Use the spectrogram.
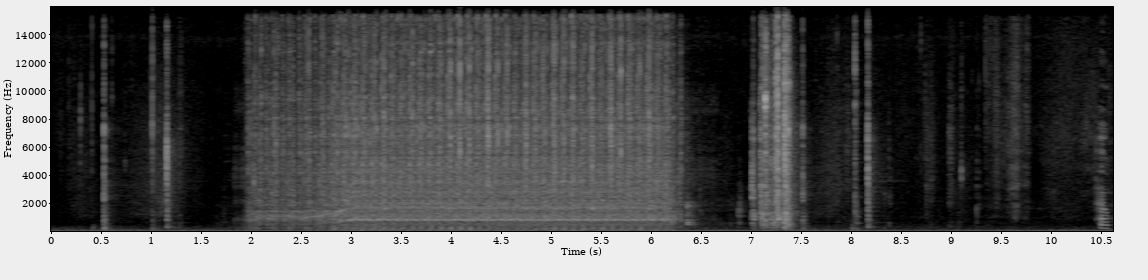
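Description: Sewing machine stitching a pinned seam on a quilt block: a steady whirring run of about four seconds, framed by scattered small handling clicks and fabric rustles before and after.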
